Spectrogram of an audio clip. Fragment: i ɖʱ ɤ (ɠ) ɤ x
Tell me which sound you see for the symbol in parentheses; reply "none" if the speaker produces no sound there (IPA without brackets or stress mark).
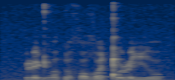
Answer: ɠ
